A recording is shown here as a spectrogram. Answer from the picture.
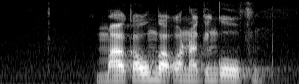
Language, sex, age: Tsonga, male, 22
